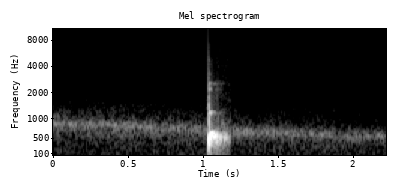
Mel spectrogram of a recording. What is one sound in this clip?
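A short cartoon sound effect thuds once.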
